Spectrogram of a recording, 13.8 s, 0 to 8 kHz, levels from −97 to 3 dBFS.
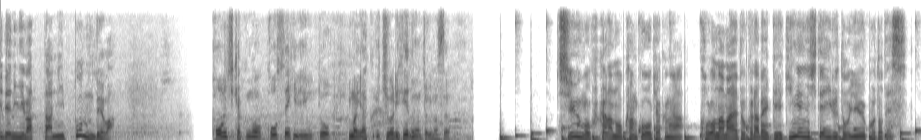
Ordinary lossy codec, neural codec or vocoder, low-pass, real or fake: none; codec, 16 kHz, 4 kbps, FreqCodec, larger model; 7.2 kHz; fake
